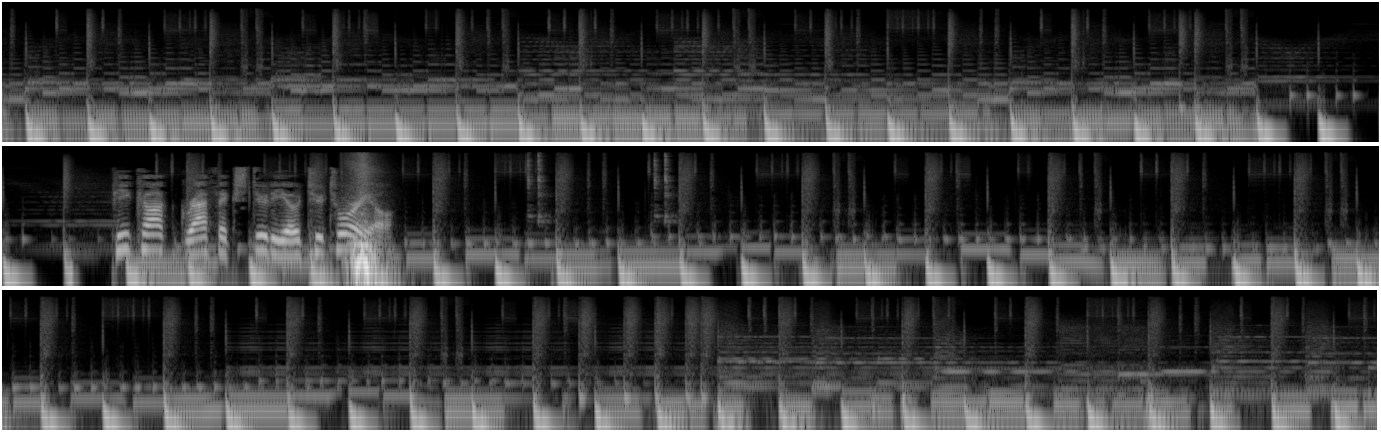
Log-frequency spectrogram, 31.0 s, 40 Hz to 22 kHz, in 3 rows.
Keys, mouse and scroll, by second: 2.9 typing, 4.7 alt+right click, 6.3 typing, 6.7 double click, 10.4 scroll down 1, 13.4 ctrl+d, 13.6 scroll up 1, 14.3-14.8 scroll down 1, 18.9 shift+click, 19.6 shift+click, 20.7-21.5 scroll down 1, 21.5-23.1 scroll up 1, 26.6 right click.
